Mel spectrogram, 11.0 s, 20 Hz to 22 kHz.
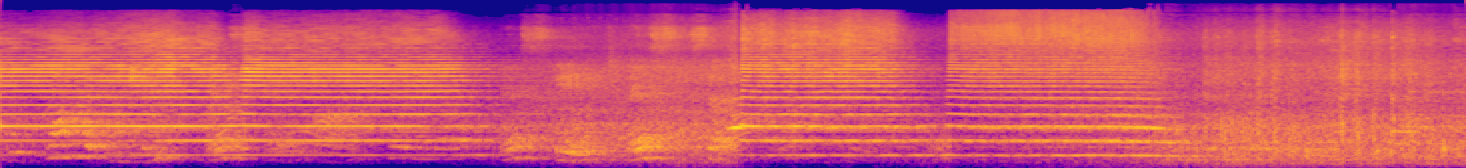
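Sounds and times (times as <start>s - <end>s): locomotive horn blast: 0.0s - 3.8s, 5.5s - 8.9s
train rumble and wheel clatter: 0.0s - 11.0s.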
